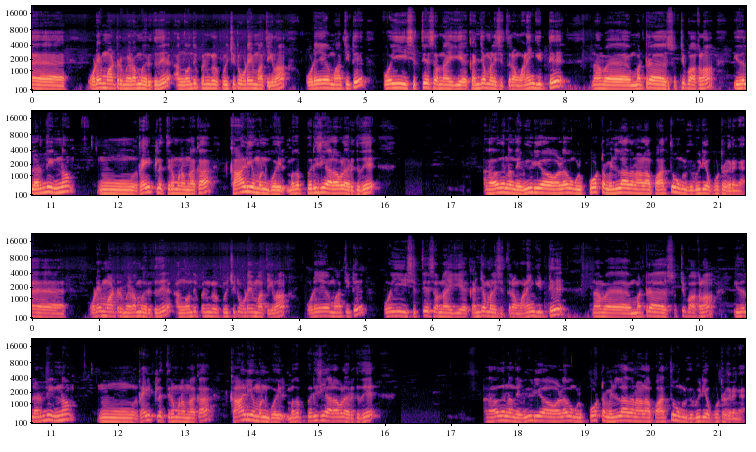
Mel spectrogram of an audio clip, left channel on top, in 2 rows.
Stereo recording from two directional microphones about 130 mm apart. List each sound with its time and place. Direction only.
0.0 s a sound: 30° left (ahead or behind)
1.2 s speech: 30° left (ahead or behind)
11.0 s speech: 5° left (ahead or behind)
12.5 s speech: 25° left (ahead or behind)
12.8 s speech: 10° left (ahead or behind)
13.1 s speech: 25° left (ahead or behind)
14.0 s speech: 5° left (ahead or behind)
14.3 s speech: 25° left (ahead or behind)
17.4 s a sound: 35° left (ahead or behind)
17.8 s speech: 30° left (ahead or behind)
19.6 s speech: 15° left (ahead or behind)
